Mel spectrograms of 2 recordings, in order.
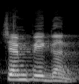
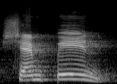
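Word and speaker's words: champagne: चैंपेगन। नहीं भाई, ना मुन्ना ना, ये जी साइलेंट है। शैंपेन पीने की होती, बहुत चमकीली, मदिरा, मदिरा पान, बियर होती एक प्रकार की, तो शैम, शैंपेन, पी ए पे। जी का तो साउंड है ही नहीं, जी के बाद एन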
